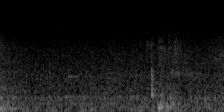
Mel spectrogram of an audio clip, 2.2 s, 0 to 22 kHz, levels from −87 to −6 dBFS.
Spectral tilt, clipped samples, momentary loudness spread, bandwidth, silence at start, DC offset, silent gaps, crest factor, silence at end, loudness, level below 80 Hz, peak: -5 dB/octave; under 0.1%; 8 LU; over 20 kHz; 0 s; under 0.1%; none; 20 dB; 0 s; -57 LUFS; -66 dBFS; -36 dBFS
